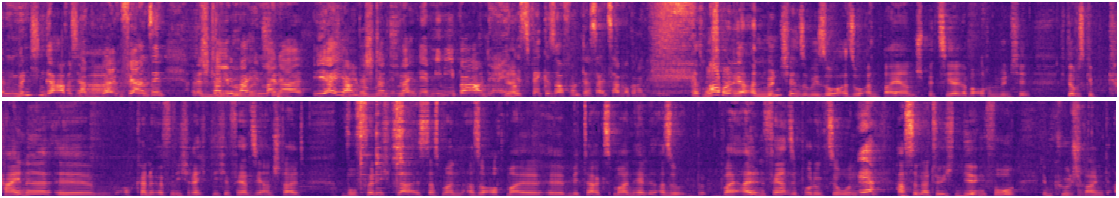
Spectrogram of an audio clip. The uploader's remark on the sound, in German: in einem Tretboot-Schwan auf der Hamburger Alster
